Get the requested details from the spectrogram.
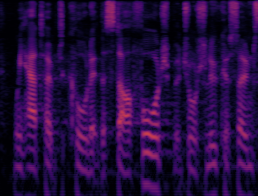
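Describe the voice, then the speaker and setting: A man is speaking. He goes at a very fast pace. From UK. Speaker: startup CEO. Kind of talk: panel discussion.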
